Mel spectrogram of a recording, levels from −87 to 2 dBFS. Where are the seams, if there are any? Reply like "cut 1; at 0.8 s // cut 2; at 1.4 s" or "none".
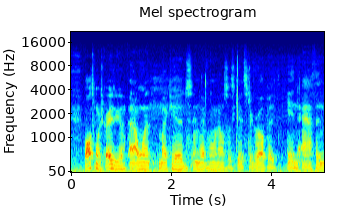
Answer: cut 1; at 1.1 s

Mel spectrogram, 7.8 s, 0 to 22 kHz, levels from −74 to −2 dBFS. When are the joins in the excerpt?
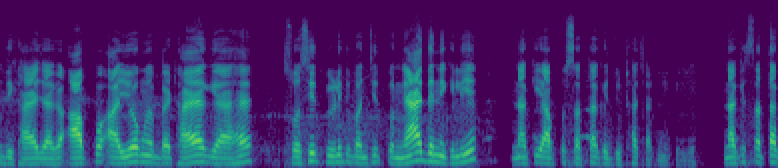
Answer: none

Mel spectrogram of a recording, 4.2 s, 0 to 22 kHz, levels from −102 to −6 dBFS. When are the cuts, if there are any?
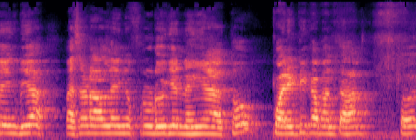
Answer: cut 1; at 2.7 s

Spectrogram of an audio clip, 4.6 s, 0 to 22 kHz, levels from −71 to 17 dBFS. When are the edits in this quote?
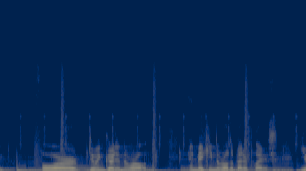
none

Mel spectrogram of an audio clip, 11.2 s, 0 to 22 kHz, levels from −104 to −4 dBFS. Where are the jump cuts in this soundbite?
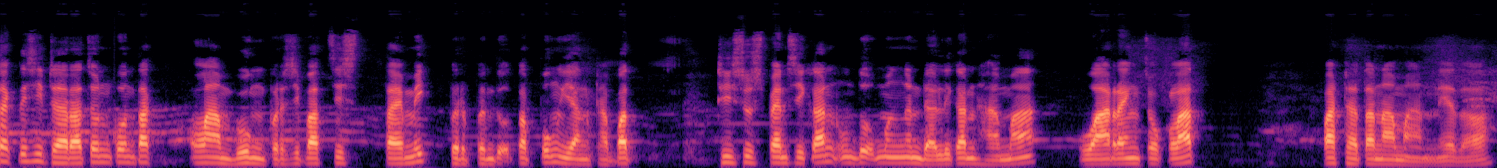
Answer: none

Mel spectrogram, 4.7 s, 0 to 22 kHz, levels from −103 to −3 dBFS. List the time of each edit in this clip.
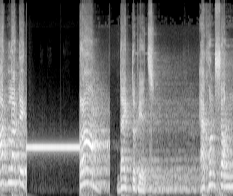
cut 1; at 2.2 s

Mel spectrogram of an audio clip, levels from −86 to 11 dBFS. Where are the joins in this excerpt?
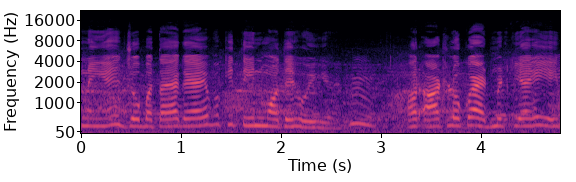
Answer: none

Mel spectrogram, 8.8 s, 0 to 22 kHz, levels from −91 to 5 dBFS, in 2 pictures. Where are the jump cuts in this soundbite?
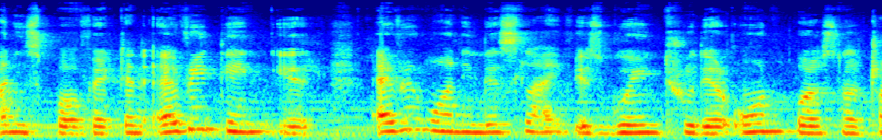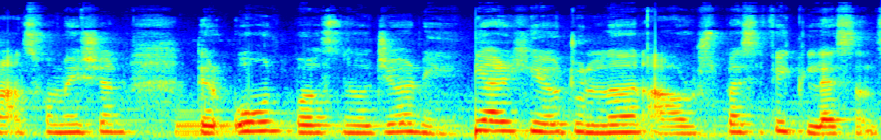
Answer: cut 1; at 6.8 s

